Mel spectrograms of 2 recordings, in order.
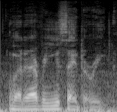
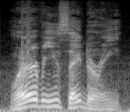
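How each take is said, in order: First: Low, soft sarcastic aside; muttered dismissal. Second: High-pitched mock agreement; sarcastic dismissal. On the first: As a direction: drop it to a quiet, doubting mutter. Same dismissal muttered as second take. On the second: Sarcastic dismissal, first take raised. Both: Real, not acted.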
